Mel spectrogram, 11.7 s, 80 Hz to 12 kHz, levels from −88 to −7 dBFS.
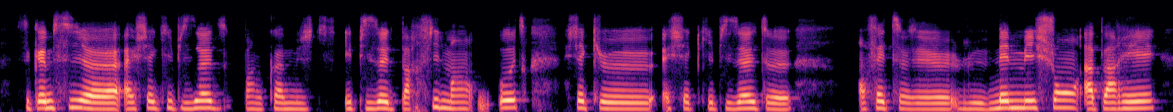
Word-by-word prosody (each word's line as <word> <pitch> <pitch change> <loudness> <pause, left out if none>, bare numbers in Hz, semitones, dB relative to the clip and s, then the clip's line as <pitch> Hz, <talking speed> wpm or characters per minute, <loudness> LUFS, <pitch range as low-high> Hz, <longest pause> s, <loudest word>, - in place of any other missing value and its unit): C'est 205 - -9
comme 200 +2 +5
si, 225 +2 -1
heu, - - +7
à 180 0 +5
chaque 195 0 -4
épisode, 210 +1 +1 0.3
enfin, 180 -1 -8
comme 180 -1 -3
je 175 0 -9
dis 180 - -25
épisode 190 0 0
par 180 -2 -4
film, 220 -4 -2
hein, 190 -1 -4
ou - - -13
autre, 220 +1 +3 0.4
chaque, 205 -1 -2
heu, 185 -1 0
à - - -4
chaque 190 -1 -9
épisode, 185 -1 0 0.6
en 180 - -4
fait, 200 +3 -1
heu, 175 -1 -2
le 180 -1 -5
même 210 +3 +4
méchant 215 0 +2
apparaît 195 +3 +2
190 Hz, 150 wpm, -22 LUFS, 180-205 Hz, 0.6 s, heu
